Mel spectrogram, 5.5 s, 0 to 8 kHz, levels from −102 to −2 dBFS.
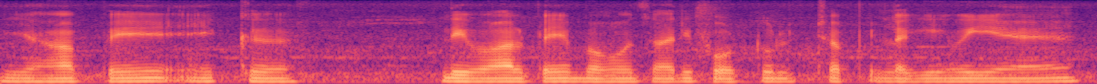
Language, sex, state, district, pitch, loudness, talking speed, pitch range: Hindi, male, Uttar Pradesh, Lalitpur, 110 Hz, -20 LUFS, 130 wpm, 105-110 Hz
